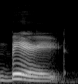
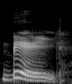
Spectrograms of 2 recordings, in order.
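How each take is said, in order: No difference in how they are said.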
